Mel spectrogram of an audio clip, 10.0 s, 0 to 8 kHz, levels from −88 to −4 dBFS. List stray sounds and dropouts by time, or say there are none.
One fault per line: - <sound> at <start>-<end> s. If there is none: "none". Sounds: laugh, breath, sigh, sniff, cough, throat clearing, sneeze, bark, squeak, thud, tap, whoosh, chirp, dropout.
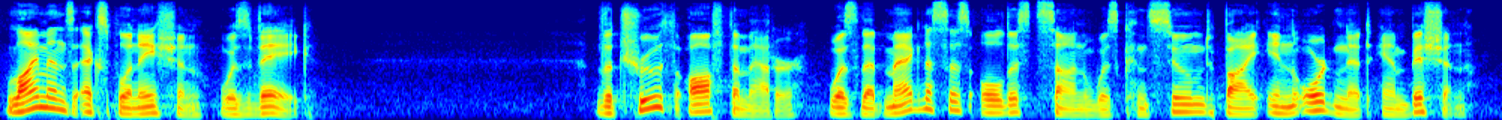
none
